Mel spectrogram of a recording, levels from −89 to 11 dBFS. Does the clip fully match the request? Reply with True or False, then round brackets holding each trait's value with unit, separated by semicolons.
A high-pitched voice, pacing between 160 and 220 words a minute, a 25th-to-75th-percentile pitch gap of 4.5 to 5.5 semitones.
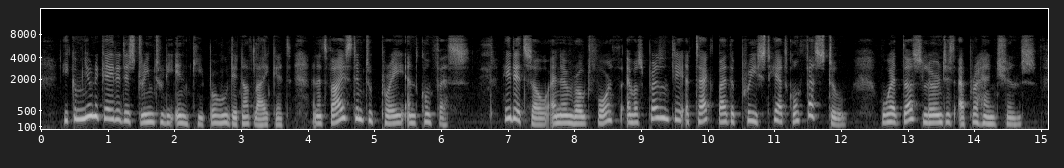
True (200 Hz; 170 wpm; 5.1 semitones)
